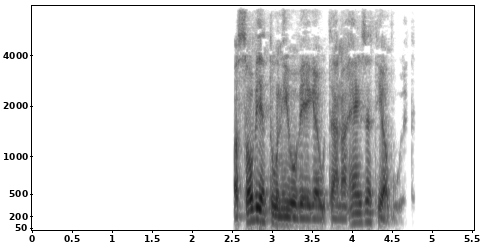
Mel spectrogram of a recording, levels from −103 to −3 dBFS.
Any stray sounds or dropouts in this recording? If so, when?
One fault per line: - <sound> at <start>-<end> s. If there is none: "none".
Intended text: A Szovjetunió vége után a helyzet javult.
none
